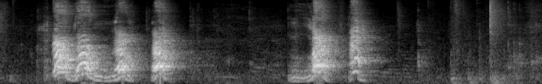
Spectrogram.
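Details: Hollie, a pet puppy, barks at a grapefruit in two bursts: three or four quick sharp barks, a pause, then two more, followed by faint snuffling sounds.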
